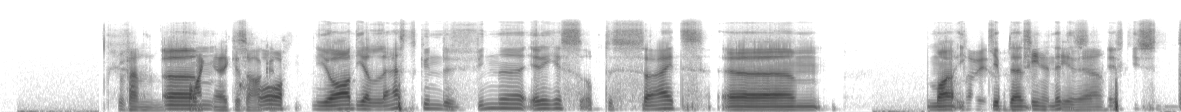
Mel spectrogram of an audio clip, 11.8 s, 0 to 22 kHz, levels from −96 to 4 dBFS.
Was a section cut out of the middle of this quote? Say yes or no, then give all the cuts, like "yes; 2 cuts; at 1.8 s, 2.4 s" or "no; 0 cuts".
no; 0 cuts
